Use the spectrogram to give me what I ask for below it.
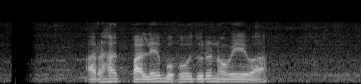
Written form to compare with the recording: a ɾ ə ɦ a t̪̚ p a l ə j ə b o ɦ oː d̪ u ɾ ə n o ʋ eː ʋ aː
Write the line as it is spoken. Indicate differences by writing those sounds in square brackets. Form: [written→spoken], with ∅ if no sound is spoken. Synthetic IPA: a ɾ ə ɦ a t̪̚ p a l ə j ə b o ɦ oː d̪ u ɾ ə n o ʋ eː ʋ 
